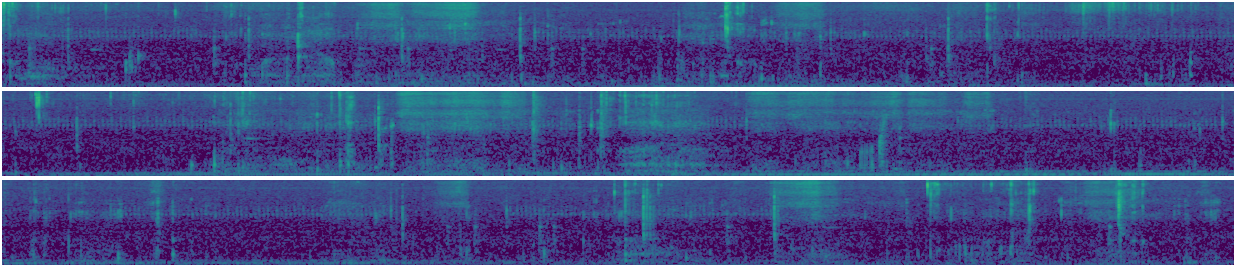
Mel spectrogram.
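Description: A man chews food, smacking loudly close by.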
